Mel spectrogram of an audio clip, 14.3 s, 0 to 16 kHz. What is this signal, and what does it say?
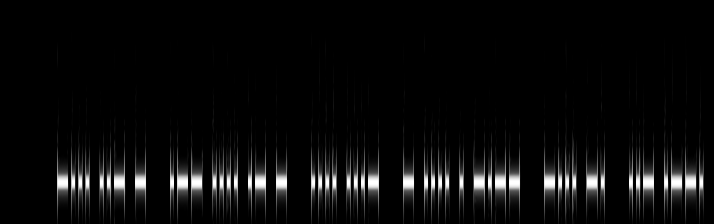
Morse code, heard as a keyed tone, about 17 wpm, 700 Hz. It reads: BUT WHAT HV THEY BN UP
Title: Sentences from Top 100 Words and Abbreviations 17wpm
